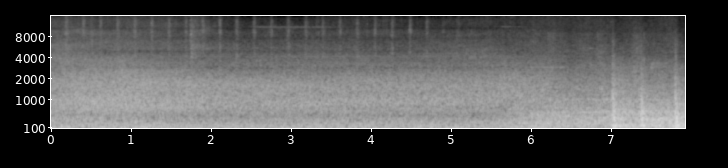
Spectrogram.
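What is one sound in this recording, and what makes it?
City traffic hums along a street outdoors.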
